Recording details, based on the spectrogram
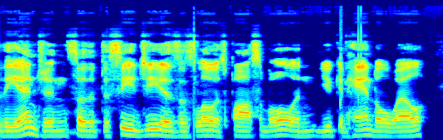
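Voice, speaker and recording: A man's unremarkable speaking voice of medium pitch, at a moderate pace with fairly even intonation. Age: 30s. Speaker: engineer and motorcycle rider. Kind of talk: casual chat.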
